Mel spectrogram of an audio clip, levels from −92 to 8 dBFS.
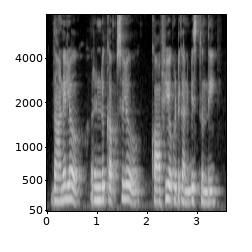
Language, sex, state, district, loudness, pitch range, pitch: Telugu, female, Telangana, Hyderabad, -16 LUFS, 175-205 Hz, 195 Hz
